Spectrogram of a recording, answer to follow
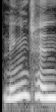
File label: "ling2chen2", Chinese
